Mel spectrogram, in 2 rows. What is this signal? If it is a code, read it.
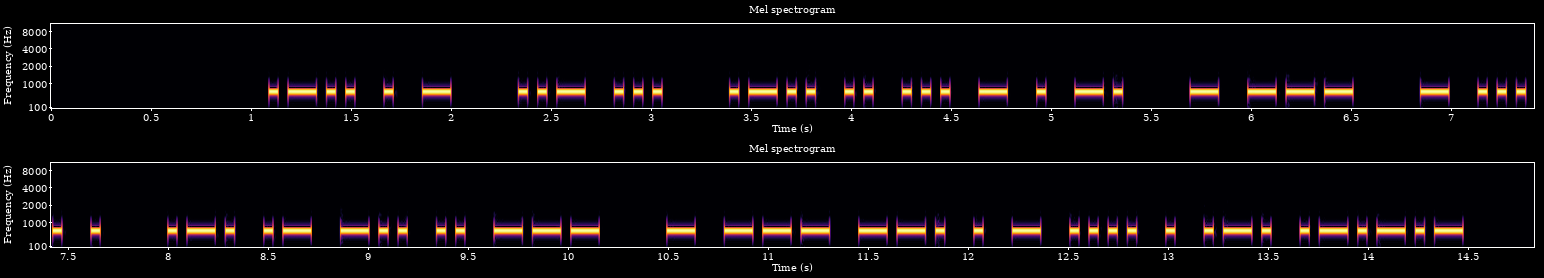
Morse code, heard as a keyed tone, about 25 wpm, 700 Hz. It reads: LET US LISTEN TO THE RADIO TOGETHER.
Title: Sentences from Top 1000 Words - Review Part 3 - 25wpm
